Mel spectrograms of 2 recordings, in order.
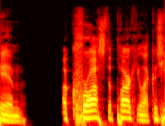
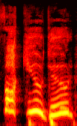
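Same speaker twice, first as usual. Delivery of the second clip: high, strained rant with the volume held in; retold angry yelling; 11 semitones higher than usual. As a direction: re-enact demanding an apology, pitched way up. Acts out his angry demand.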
